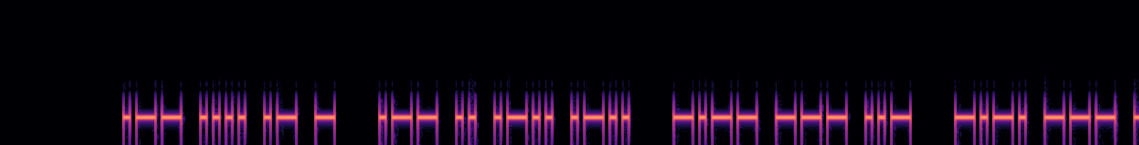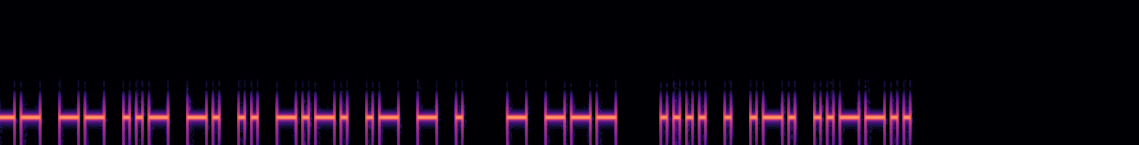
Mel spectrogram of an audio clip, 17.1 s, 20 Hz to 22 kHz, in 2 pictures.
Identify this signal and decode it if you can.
Morse code, heard as a keyed tone, about 25 wpm, 700 Hz. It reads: WHAT WILL YOU COMMUNICATE TO HER?
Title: Sentences from Top 1300 Words 25wpm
